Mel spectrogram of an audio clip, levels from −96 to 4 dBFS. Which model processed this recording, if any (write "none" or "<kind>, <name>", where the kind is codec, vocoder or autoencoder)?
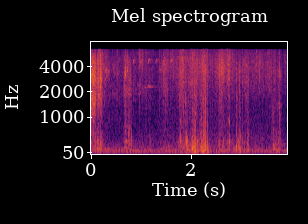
none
